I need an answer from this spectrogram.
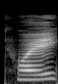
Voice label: "tui2", chinese voice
